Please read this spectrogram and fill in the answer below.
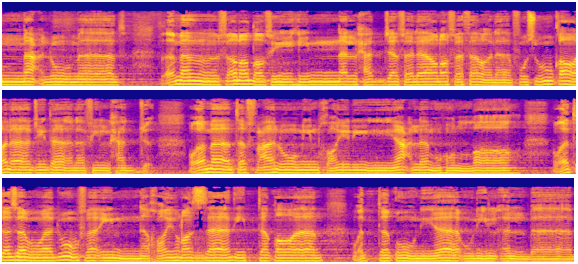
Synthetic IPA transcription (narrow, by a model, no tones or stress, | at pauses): maʕluːmaːt̪ | fa̰manfɑɾˤɑd̪ˤɑfiːɦɪnːalħad͡ʒːafalaːɾˤɑfaθawalaːfʊsuːqɑwalaːd͡ʒɪd̪aːlafilħad͡ʒː | wa̰maːt̪afʕalʊmɪnxajɾɪjaʕlamʊɦʊlˤːɑːh | wa̰t̪azawːad̪uːfaʔɪnːaxajɾˤɑzːaːd̪ɪt̪ːɑqwaːm | wa̰t̪ːɑquːnɪjaːʔʊlɪlʔalbaːb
